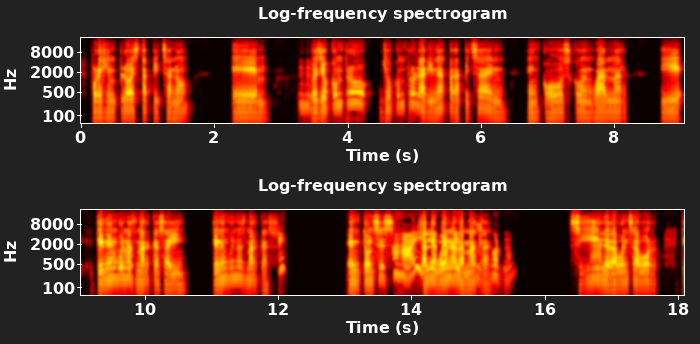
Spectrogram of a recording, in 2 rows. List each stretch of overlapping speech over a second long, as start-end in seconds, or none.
13.7-15.2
